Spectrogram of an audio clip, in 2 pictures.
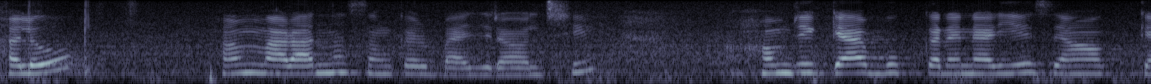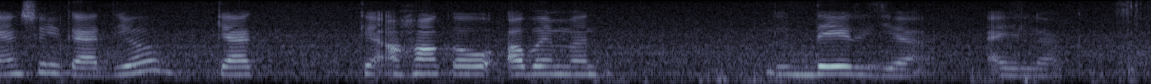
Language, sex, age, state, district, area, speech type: Maithili, female, 18-30, Bihar, Saharsa, rural, spontaneous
